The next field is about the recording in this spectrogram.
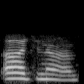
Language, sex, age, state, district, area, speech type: Kashmiri, female, 30-45, Jammu and Kashmir, Baramulla, rural, conversation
